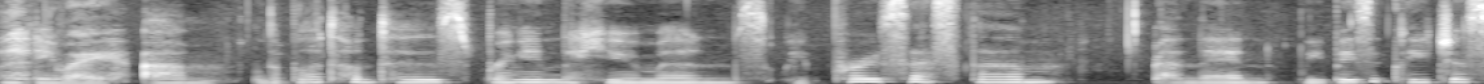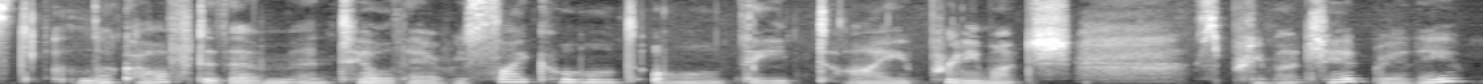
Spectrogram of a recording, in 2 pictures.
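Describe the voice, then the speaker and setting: A woman playing a chatty, laid-back, gossipy female vampire interviewer in an ASMR roleplay, in a soft whisper with an informal, confiding manner. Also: mid-range voice, unhurried, slightly rough. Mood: explaining, chatty.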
